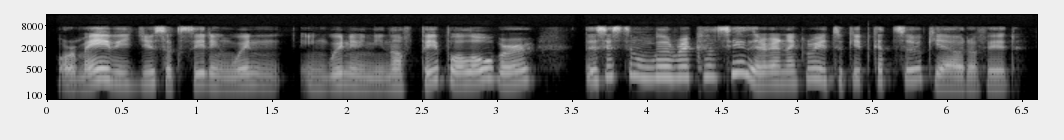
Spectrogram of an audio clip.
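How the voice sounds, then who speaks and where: A woman reading a story aloud dramatically in the second person, expressive and informal, sometimes tripping over her words. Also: medium pitch, fairly quick. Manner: expressive, stumbles over words and giggles at slips. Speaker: fan fiction reader and reactor. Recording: dull lo-fi sound.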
